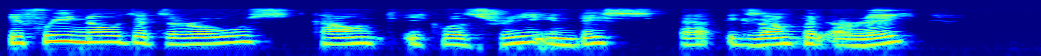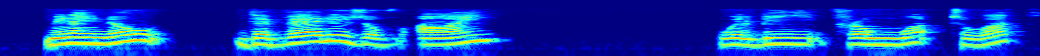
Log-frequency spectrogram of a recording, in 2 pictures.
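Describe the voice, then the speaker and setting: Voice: mid-range voice, measured pace, warm tone, no room sound. A computer science tutor on a video call, captured as a screen recording, who patiently walks through each loop step and checks that the student follows. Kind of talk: step-by-step online lesson. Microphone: computer mic on a video call. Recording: dull, dry video-call audio.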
